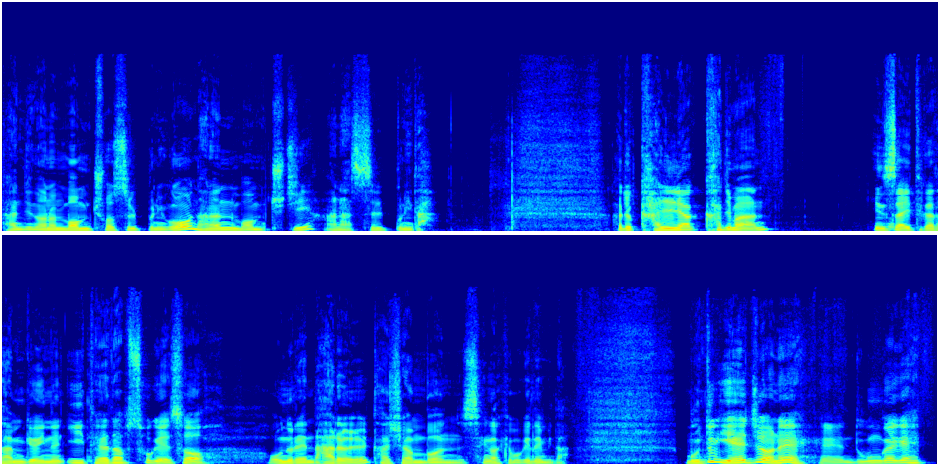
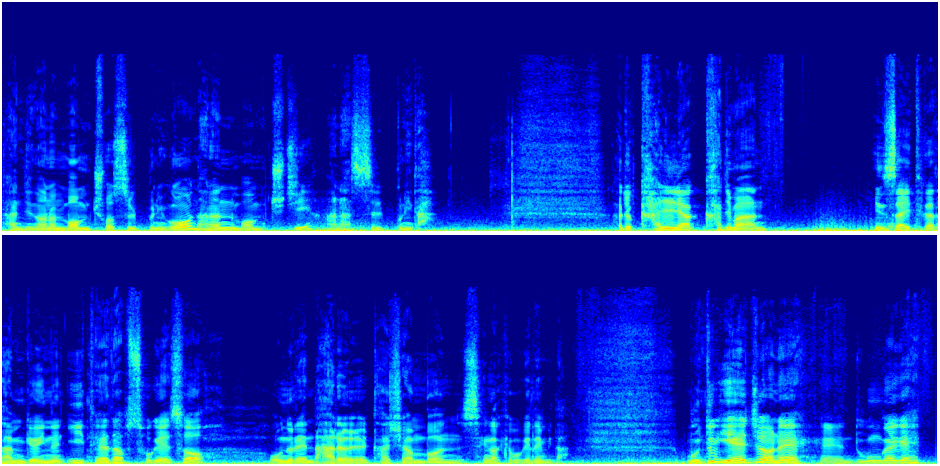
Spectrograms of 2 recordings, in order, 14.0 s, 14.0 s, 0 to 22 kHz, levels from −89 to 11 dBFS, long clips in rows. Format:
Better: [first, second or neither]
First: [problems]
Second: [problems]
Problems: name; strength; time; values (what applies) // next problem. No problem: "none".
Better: first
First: none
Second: wind noise on the microphone; occasional gusts; 20 dB below the speech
